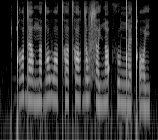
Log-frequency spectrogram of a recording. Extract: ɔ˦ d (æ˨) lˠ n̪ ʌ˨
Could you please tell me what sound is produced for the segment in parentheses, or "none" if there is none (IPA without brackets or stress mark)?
æ˨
